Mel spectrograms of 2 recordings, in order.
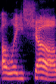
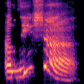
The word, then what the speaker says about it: Alyssa: or how it's spelled I say Alicia like it has an sh in it okay okay I like that I like that Alicia yes I love that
